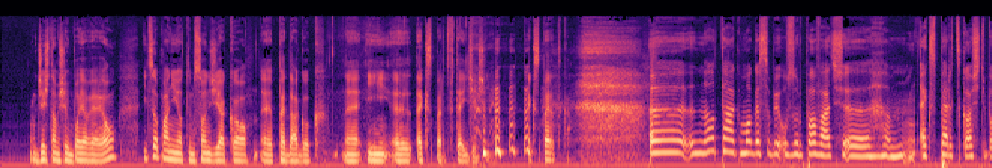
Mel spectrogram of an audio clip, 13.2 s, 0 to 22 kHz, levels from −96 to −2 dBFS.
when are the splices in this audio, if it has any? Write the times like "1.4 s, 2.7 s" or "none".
none

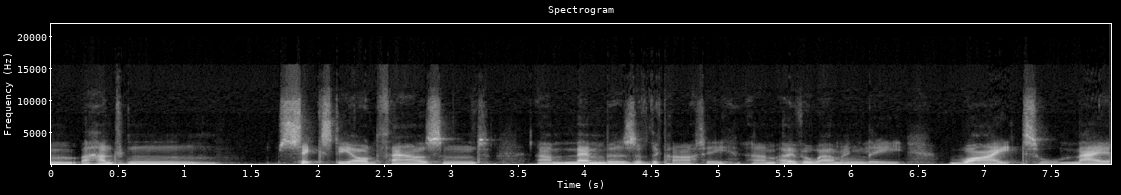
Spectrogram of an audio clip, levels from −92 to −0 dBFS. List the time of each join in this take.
4.6 s

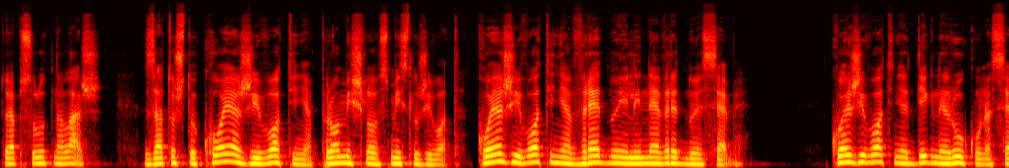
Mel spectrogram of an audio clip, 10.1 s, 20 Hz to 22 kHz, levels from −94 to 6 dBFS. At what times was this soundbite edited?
1.2 s, 4.7 s

